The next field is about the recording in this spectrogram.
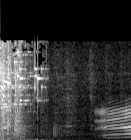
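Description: A loud clattering crash of thrown saucepans, plates and dishes smashing, several sharp shattering bursts in quick succession that fade out, followed by the high, sustained wailing cry of a howling baby rising up.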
